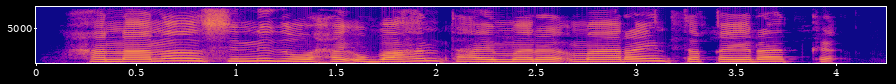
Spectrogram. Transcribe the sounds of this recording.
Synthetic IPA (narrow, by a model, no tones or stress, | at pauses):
ħɑnːaːnɐðɐsɪnːɪðʊwɑħɑjʊbaːɦɐnt̪ʰɐɦɛjmaːɾɛjnt̪ʰɐqɛjɾaːd̪̚kʰɐ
